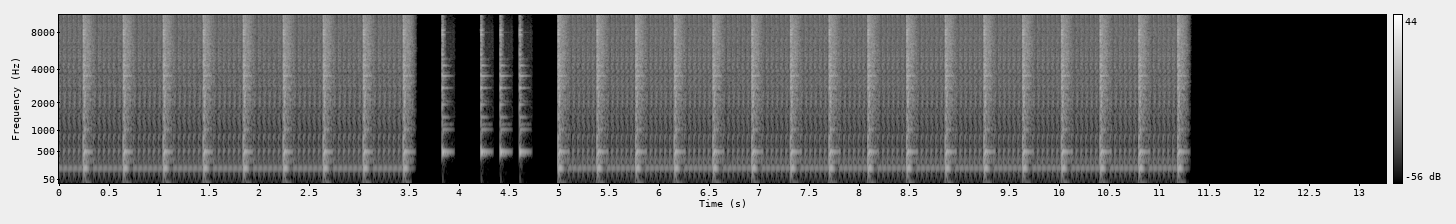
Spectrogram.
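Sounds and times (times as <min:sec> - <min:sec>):
seven-stroke roll: 0:00.0 - 0:03.6, 0:05.0 - 0:11.3.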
